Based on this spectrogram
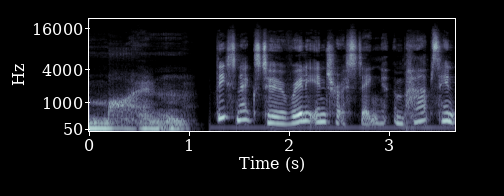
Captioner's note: voiceover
